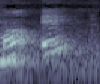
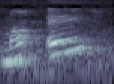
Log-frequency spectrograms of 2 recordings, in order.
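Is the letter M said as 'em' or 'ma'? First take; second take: ma; ma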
